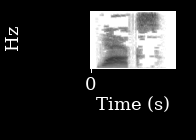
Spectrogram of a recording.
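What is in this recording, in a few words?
"walks", British English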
